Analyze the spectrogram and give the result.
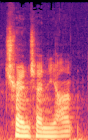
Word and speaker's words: Trintignant: Yeah, Trintignant.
